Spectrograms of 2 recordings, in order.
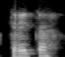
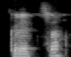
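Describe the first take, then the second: First: The name is said with plain Spanish sounds. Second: The name is said with its original foreign sounds. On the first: "en castellano" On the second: "creo que así se pronuncia"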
